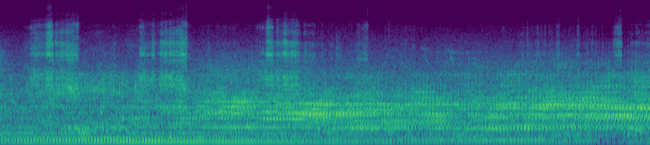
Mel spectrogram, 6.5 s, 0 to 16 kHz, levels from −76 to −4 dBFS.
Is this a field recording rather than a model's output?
yes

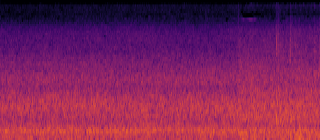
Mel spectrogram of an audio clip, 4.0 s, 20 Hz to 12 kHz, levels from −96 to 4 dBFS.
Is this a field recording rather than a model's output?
yes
